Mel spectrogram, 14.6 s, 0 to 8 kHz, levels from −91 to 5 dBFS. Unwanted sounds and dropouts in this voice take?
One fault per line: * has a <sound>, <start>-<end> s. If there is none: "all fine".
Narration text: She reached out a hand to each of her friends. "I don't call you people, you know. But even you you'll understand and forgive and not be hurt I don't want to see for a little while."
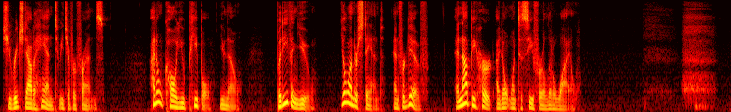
* has a sigh, 12.9-14.4 s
